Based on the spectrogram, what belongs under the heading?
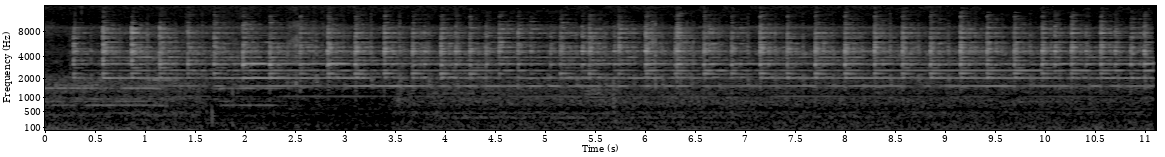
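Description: NJ Transit train passing, with a steady high whine and a quick regular clicking over a low rumble.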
